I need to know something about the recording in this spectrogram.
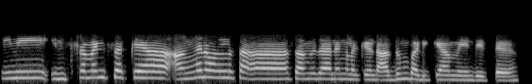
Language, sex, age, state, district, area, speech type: Malayalam, female, 18-30, Kerala, Kollam, rural, conversation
